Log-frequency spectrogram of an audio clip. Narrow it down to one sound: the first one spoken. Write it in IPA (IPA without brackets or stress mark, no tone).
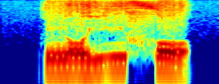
n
